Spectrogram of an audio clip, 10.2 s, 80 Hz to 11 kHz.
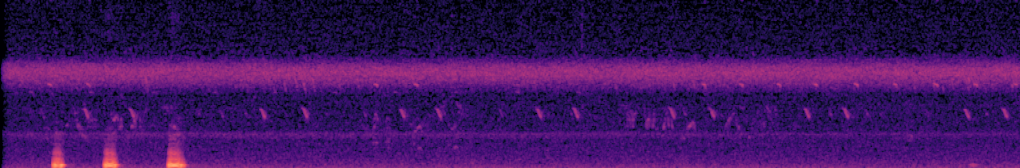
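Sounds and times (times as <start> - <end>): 
owl hoots at night: 0.5 - 1.9.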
